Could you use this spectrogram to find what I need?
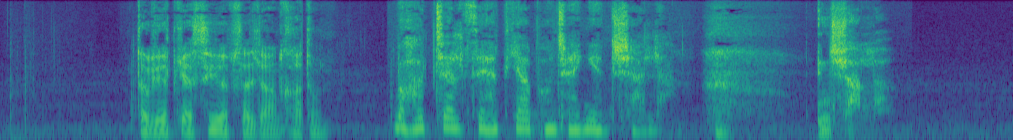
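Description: A woman speaks softly and warmly nearby.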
